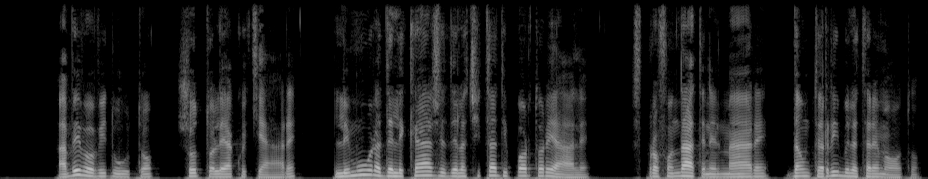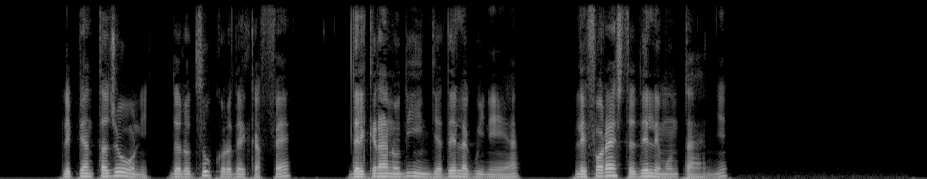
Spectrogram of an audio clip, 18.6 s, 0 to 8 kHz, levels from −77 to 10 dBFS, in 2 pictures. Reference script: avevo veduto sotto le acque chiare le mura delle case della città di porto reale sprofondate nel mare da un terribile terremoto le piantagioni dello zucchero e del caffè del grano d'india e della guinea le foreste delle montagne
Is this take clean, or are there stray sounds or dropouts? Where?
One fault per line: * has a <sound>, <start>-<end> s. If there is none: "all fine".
all fine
